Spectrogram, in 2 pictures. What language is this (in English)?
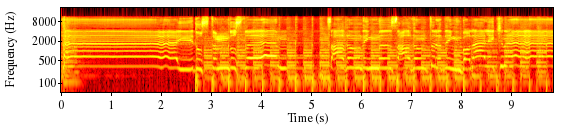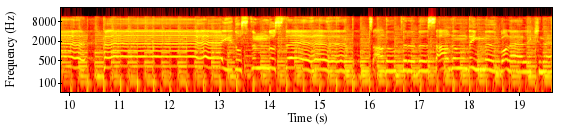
Turkish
